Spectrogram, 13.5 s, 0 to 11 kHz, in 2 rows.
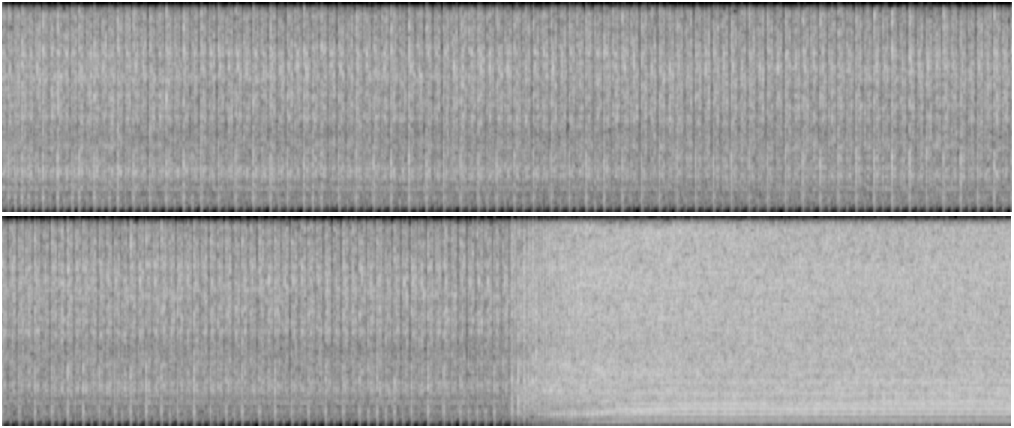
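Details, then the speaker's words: OS FS-95V four-stroke model engine on its first run after a rebuild with replaced bearings, on 15% Morgan's Omega fuel with a 14x6 prop and OS F plug, electric-started: the starter ticks, then the engine fires and spins up to a clean, high, even tone. Normal running; the throttle arm is too free to set a low idle. "okay so that was pretty impressive aside from the little issue I had with the throttle arm being really free and my throttle setup not allowing me to you know keep it down lower so I can get my tax set up seems to be a really fine running engine"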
